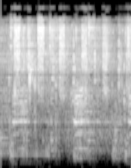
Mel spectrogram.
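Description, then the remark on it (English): Several quick hissing bursts of a fine rose water mist spray, an MV Rose Hydrating Mist, airy and bright, with short pauses between pumps and no talking. “Rose water spray.”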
